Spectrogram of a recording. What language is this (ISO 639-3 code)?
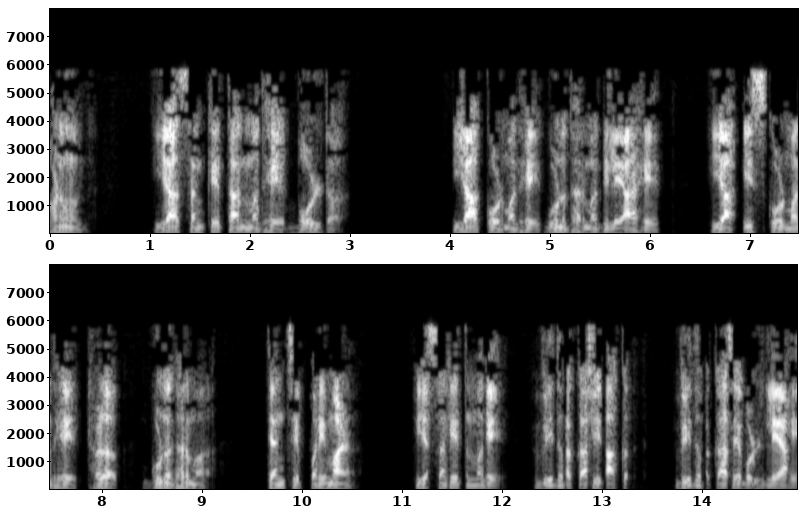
mar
